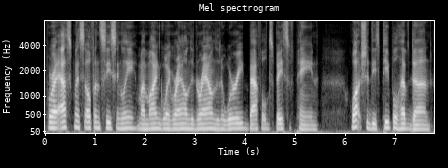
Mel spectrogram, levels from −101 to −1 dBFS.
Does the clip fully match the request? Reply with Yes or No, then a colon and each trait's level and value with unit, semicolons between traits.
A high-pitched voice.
No: low, 130 Hz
